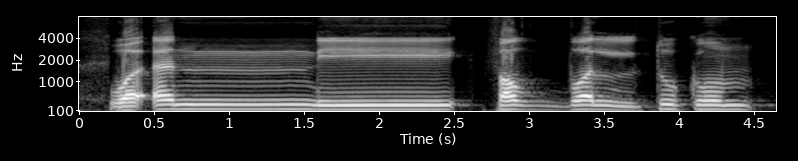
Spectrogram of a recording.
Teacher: یہاں نون مشدد پہ غنہ کیجیے گا، تھوڑا سا لمبا کرنا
